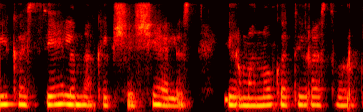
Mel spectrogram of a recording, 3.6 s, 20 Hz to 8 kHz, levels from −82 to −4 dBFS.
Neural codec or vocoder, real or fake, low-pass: none; real; 7.2 kHz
